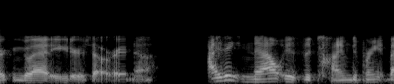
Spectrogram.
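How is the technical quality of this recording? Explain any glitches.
The recording has audible technical faults: the whole clip carries narrowband codec damage, and the speech breaks up briefly twice.

iLBC codec, throughout: the audio is confined to roughly 150 Hz to 3.7 kHz, and the speech sounds plainly rough and synthetic. The coder models each short frame's excitation independently, which fits the 20 ms, 15.2 kbps mode, and discards everything above the telephone band.

Lost iLBC frames, at 1.20 to 1.28 s and 3.64 to 3.68 s: the first gap lasts about 60 ms, which fits three missing 20 ms frames, and the second fits one. The decoder fills each gap by repeating the last pitch cycle mixed with noise, so it sounds like a held, faintly buzzy vowel before the speech snaps back almost at once.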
